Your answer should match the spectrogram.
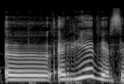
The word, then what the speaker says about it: реверс: Ну правильно, потому что аверс — это лицевая сторона монет, а реверс, именно так правильно произносить, оборотная сторона монеты, ну или медали.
